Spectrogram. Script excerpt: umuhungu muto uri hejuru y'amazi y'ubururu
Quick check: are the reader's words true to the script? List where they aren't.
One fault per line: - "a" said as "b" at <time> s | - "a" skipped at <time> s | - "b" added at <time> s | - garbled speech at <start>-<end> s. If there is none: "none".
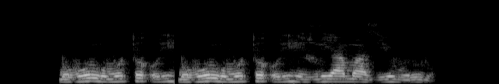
- "umuhungu muto uri" added at 1.8 s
